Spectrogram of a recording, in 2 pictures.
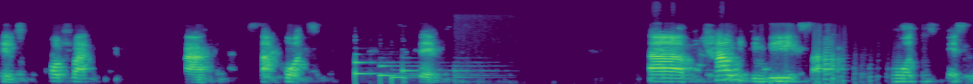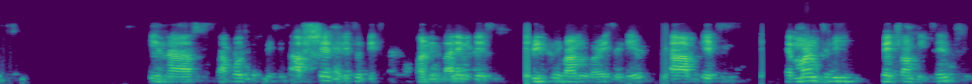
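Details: Adult male speaker; stuttering.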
